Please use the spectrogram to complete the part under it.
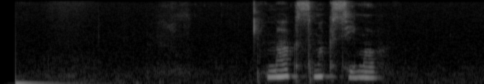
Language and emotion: Russian, neutral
